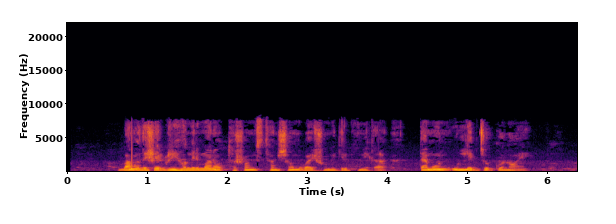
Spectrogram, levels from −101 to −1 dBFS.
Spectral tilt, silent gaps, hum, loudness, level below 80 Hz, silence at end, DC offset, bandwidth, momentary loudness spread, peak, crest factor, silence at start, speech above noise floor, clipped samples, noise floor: -5.5 dB/octave; none; none; -26 LUFS; -58 dBFS; 0.65 s; under 0.1%; 8.2 kHz; 14 LU; -10 dBFS; 16 dB; 0.65 s; 36 dB; under 0.1%; -62 dBFS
